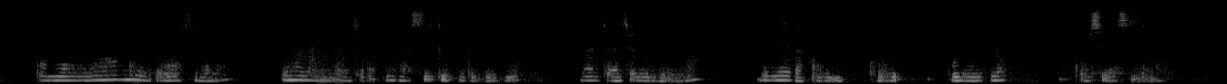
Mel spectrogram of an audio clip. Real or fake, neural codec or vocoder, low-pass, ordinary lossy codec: fake; codec, 44.1 kHz, 1.7 kbps, Pupu-Codec; none; none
